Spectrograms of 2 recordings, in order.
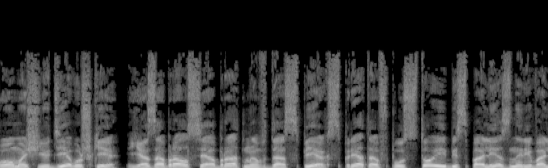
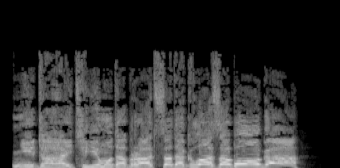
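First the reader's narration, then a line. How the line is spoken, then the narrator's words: Defeated shout. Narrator (Russian): крикнула поверженная седая ящерица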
